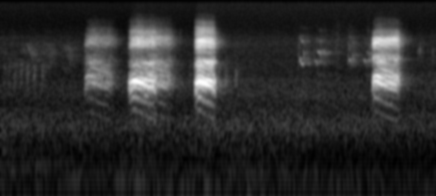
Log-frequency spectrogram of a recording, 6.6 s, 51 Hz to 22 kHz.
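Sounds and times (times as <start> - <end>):
carrion crow Corvus corone giving harsh rasping caws: 1.3 - 3.4, 5.6 - 6.1.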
